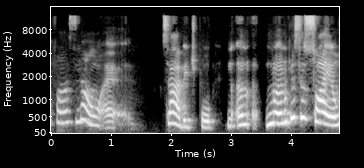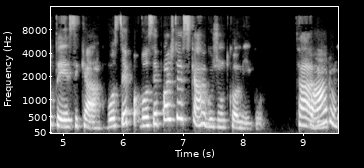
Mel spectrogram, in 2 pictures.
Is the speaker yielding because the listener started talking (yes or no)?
no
